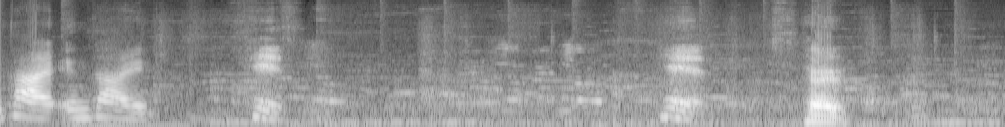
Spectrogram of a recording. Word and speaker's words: เผ็ด: เผ็ดเผ็ด Head.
